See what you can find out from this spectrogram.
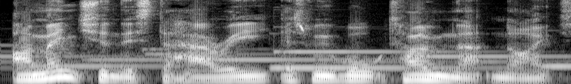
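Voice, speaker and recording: A man's voice: on the low side, moderate pace, lightly acted. An older man with a British accent playing a genteel, reflective diner who narrates a macabre tale in a radio drama. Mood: reflective narration. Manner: courteous, literary storytelling. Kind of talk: fan-made radio drama, first-person narration and dialogue. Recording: music under the voice.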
